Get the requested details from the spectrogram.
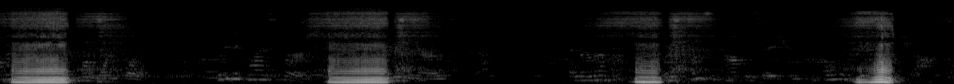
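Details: Snoring during a morning nap, recorded 12/24/22 with the room at 65° and 43° outside: deep, buzzing snores on each breath in, about one every three seconds.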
